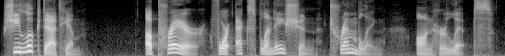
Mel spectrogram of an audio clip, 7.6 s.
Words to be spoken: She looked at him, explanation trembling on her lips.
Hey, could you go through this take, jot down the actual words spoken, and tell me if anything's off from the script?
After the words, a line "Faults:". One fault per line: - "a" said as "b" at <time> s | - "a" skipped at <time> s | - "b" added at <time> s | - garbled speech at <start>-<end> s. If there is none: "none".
She looked at him, a prayer for explanation trembling on her lips.
Faults:
- "a prayer for" added at 2.2 s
